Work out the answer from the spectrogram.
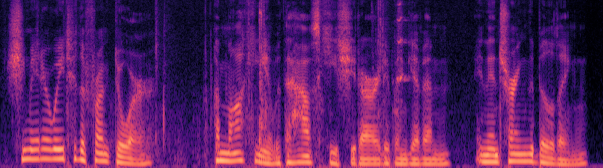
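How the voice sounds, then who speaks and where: Casting: male narrator for scripted horror audio fiction, somewhat low pitch, storytelling delivery. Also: animated, fairly quick, darkish tone, a little hiss or hum.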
